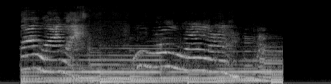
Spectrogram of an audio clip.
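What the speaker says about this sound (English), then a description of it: "it would be one of a cat meme going ee wee" A cat-meme meow plays as one long, bending, high-pitched wail lasting a couple of seconds, loud and alone, starting and stopping abruptly.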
